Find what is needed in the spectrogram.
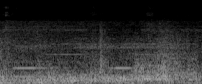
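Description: The passenger doors of a Kyoto subway 20 series car sliding open at a station, over the steady running noise of the stopped train.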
